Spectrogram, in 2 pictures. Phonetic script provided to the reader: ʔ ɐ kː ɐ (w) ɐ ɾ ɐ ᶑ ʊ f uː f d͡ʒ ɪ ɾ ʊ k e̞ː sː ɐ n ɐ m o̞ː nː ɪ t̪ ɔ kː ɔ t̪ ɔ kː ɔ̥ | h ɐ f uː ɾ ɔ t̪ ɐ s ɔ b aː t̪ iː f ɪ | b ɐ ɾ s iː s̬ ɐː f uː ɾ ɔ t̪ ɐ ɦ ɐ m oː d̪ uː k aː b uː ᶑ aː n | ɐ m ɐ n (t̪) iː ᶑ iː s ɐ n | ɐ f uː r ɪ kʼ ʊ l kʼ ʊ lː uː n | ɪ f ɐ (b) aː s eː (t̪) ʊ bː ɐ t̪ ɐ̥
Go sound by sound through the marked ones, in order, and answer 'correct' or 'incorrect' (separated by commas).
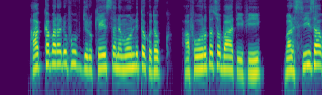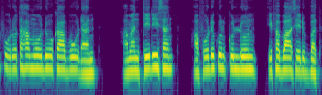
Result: incorrect, correct, correct, incorrect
